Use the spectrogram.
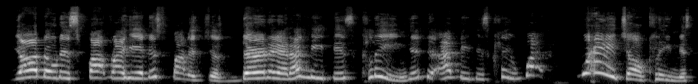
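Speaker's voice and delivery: high, loud Southern owner's voice; Southern lady. Retold or imitated. Restaurant owner ordering a dirty spot cleaned, mock Southern accent. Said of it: "the whole southern".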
